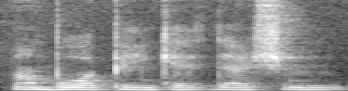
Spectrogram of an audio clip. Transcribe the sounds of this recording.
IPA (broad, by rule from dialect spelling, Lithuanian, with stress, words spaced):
ˈmɐn ˈbʊʋoː ˌpʲɛŋʲkʲɛzʲˈdʲæːʃʲɪm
